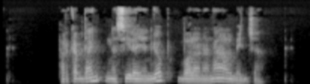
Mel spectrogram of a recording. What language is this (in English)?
Catalan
